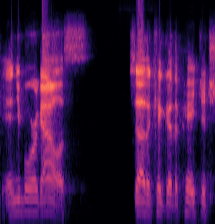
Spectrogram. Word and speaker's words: Borregales: Eagles defense special teams, and 13 from Indy Bargalis from New England. Yeah. Yep, you said it right. Indy Borregales.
